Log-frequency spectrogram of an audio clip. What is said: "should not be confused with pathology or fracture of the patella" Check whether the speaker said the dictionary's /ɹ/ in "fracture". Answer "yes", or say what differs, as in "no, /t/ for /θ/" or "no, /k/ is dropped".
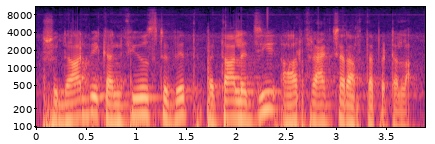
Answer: yes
